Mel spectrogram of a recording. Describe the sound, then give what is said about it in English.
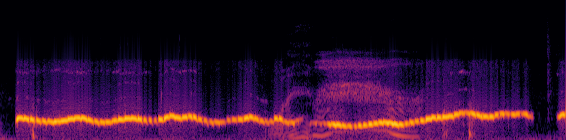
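A breathy, hollow hooting tone blown across the top of clasped hands, playing a bit of Flight of the Bumblebee, wavering up and down in a continuous melody, fairly loud, with a brief rougher flutter in the middle and no talking. “if I clasp my hands together and sort of make like a little sort of shake with it, I can blow across the top and hoot like an owl”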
